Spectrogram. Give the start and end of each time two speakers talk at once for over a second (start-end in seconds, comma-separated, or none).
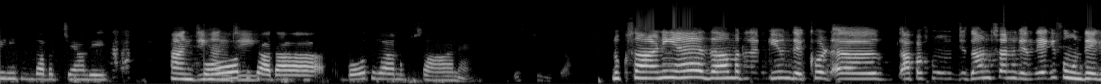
none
